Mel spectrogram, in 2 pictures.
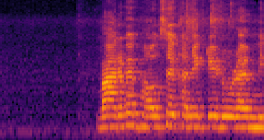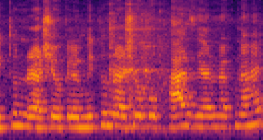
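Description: A middle-aged woman speaks calmly and clearly, close by.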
